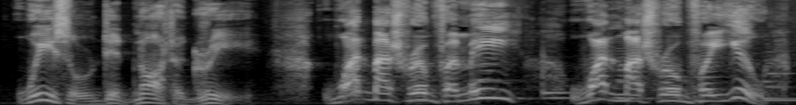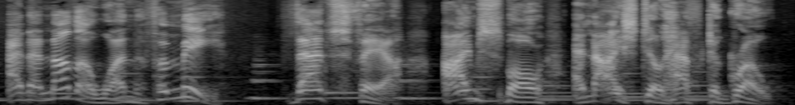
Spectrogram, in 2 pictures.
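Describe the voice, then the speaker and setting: Over faint background music, a man puts on a high-pitched character voice at a fairly slow pace. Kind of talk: read story. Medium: dub.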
